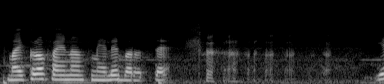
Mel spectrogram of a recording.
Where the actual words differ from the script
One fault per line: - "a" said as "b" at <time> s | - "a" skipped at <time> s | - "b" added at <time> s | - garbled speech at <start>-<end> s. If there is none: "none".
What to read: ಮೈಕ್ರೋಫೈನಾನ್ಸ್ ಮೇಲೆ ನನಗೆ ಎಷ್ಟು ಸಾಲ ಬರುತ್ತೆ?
- "ನನಗೆ ಎಷ್ಟು ಸಾಲ" skipped at 1.2 s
